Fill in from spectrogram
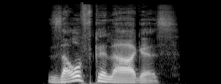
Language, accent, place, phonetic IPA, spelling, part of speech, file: German, Germany, Berlin, [ˈzaʊ̯fɡəˌlaːɡəs], Saufgelages, noun, De-Saufgelages.ogg
- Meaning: genitive singular of Saufgelage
